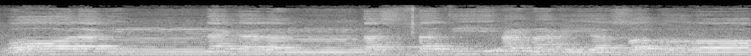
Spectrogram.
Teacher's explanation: Mad asli innaka, nun bertasdid kudu ditahan, dua ketukan minimal. Nun mati ketemu tak, dia menjadi ikhfa, lalu didengungkan. · Tastati, ada ya mati, maka dia menjadi mad, dua ketukan.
